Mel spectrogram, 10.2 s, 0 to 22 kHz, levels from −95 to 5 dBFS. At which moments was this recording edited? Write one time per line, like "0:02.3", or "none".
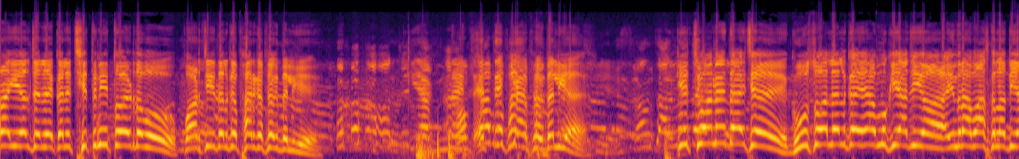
none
